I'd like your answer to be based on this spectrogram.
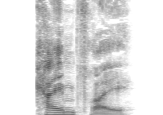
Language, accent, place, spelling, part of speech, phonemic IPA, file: German, Germany, Berlin, keimfrei, adjective, /ˈkaɪ̯mˌfʁaɪ̯/, De-keimfrei.ogg
- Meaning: germfree, sterile, aseptic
